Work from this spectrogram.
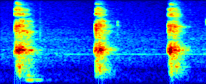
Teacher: There's no vibration here, k, k, k. And you feel the back of your tongue touching the velum. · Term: k sound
